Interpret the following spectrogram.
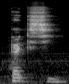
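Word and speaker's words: taxi: حرف الاكس ممكن يتنطق كانه جي وجنبها اس، او كانه يتنطق كا وجنبها اس، وخدنا الاكزامبل عليهم هما الاثنين.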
